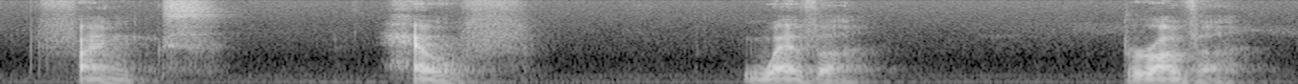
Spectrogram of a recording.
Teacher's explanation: some accents prefer to front the TH sounds.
